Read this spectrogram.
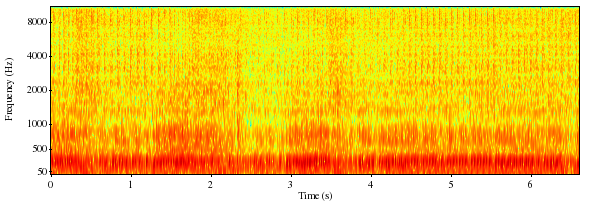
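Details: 2011 Harley-Davidson Road Glide (FLT) Twin Cam after motor repair: steady, even V-twin idle with no knocking or ticking, settling during its first heat cycle after sounding lean earlier.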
